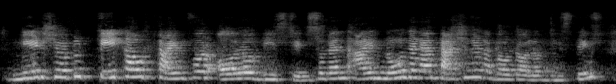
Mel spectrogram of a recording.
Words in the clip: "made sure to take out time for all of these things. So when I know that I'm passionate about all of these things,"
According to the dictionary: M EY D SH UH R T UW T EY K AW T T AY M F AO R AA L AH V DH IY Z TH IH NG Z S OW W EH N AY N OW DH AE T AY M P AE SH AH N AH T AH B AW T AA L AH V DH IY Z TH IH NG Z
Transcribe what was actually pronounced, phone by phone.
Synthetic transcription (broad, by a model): M EY D SH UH R T UW T EY K AW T T AY M F AO R AA L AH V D IY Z T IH NG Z S OW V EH N AY N OW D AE T AY M P AE SH AH N AH T AH B AW T AA L AH V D IY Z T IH NG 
